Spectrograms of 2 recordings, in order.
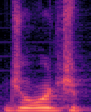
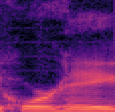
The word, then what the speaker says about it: Georges: his name is said georges braque i always want to say jorge because i live so close to mexico anyways a very limited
